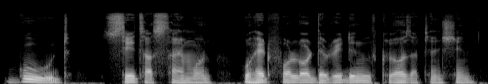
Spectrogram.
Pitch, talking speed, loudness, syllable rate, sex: 95 Hz, 150 wpm, -21 LUFS, 5.0 syllables/s, male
